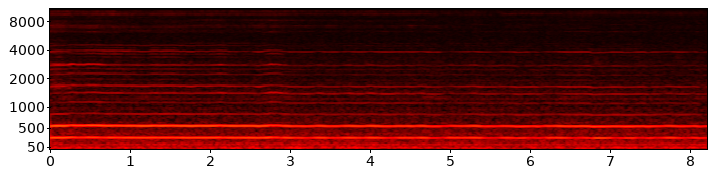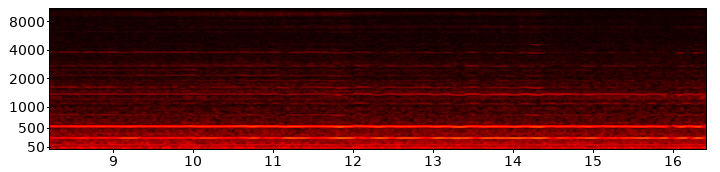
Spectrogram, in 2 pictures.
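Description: A woman humming one long note in her lower register with her lips closed, held at a single steady pitch without a break for as long as she can.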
